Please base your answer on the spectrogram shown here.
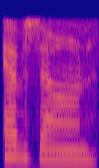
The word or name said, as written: evzone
